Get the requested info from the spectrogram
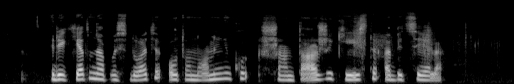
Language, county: Lithuanian, Kaunas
